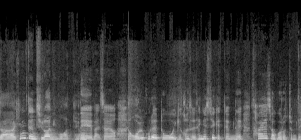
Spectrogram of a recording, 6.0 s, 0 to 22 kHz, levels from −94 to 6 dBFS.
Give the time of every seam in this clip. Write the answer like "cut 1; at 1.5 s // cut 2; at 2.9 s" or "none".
cut 1; at 2.6 s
